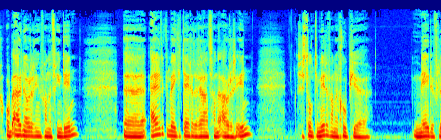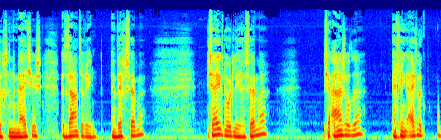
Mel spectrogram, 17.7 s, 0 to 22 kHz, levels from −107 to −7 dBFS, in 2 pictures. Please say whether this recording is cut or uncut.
cut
